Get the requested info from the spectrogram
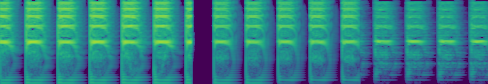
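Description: Serum software synthesizer playing a repeating electronic stab pattern of bright, evenly spaced notes, about two and a half a second. A deep bass layer sits under the first notes and drops out about four and a half seconds in, and there is a brief gap a little past two seconds.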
